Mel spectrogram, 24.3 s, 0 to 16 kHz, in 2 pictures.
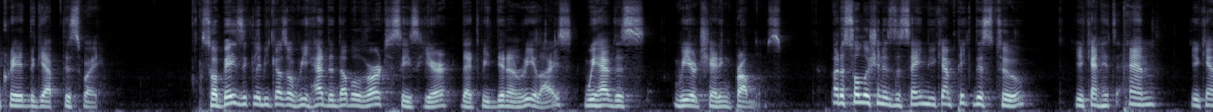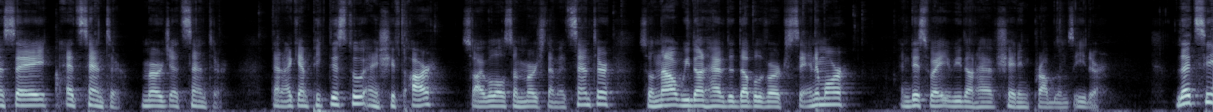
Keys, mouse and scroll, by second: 1.9 right click, 3.0-4.2 middle drag, 9.3-10.4 drag, 11.2 m, 13.0 click, 16.2 shift+r, 17.5 alt+a, 18.2 click, 19.0 g, 19.5 right click, 20.1 click, 20.3 g, 20.7 right click, 20.9 scroll down 1, 21.0 Tab, 21.5 middle click.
